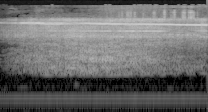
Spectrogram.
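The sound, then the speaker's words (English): A Star Wars land speeder landing sound effect: a loud, steady, jet-like roar with a high whine over a constant low hum, swelling in at the start and then holding level. “That was a land speeder. That was not a starship that second time. That's the landing sound.”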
